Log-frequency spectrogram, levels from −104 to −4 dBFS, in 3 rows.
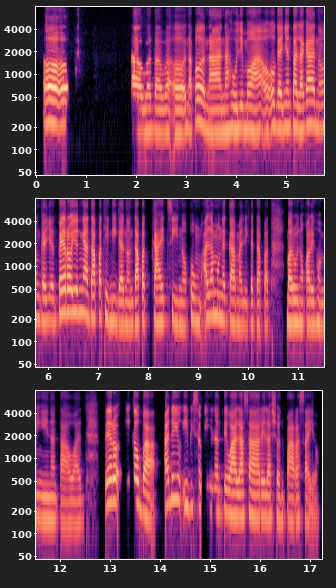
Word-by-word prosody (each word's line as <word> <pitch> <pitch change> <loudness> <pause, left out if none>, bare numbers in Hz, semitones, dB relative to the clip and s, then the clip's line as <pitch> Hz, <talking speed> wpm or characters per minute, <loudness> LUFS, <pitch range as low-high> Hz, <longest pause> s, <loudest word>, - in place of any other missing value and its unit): Oo 225 -1 +8 1.3
Tama, 175 -1 +2
tama. 175 0 -2
Oo, 170 0 +1
naku 180 +6 -2 0.2
na 170 0 +2
nahuli 185 +1 -2
mo, 185 0 0
ah, 180 +2 +2
oo 205 - 0
ganyan 200 0 +1
talaga 200 +2 +3
'no 200 0 -6
ganyan 185 -1 -2
pero 250 +1 +6
yun 245 0 +1
nga 235 - +5 0.2
dapat 215 +1 -5
hindi 190 -1 -6
ganon 170 -2 -2
dapat 190 +2 0
kahit 180 0 0
sino 170 -4 -8
kung 185 -3 -8
alam 220 +2 -1
mong 205 -4 -4
nagkamali 170 -3 -3
ka 165 - -7
dapat 165 -1 -6 0.3
marunong 175 -1 0
ka 170 0 -2
ring 165 - -2
humingi 160 -1 -7
ng 150 0 -8
tawad, 135 0 -8 0.4
pero 260 +5 +4 0.2
ikaw 270 - +1
ba 180 -8 +2 0.2
ano 245 +5 +1
yung 285 -2 -3
ibig 230 -1 -6
sabihin 215 -2 -10
ng 190 - -16
tiwala 175 -3 +2
sa 170 -1 -1
relasyon 165 -1 -5
para 150 0 -4
sayo? 155 - -9
180 Hz, 165 wpm, -21 LUFS, 170-205 Hz, 1.3 s, Oo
